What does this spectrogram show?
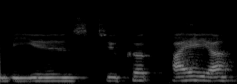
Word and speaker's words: paella: be used to cook paella. I'm not sure if that's how you pronounce it at the party. It's pronounced pya.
